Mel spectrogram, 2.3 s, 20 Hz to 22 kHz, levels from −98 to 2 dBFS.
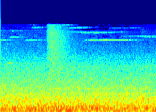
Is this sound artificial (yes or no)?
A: no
